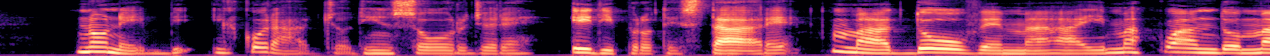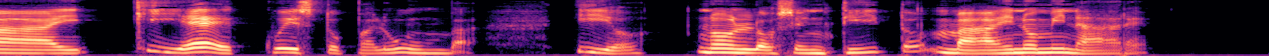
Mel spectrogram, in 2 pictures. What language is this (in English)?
Italian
